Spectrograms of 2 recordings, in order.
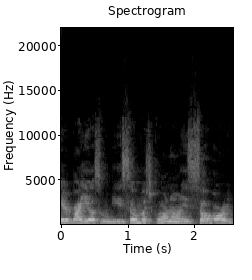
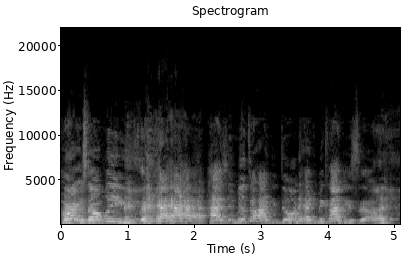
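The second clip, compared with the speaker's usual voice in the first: laughing; 7 semitones higher, 6 dB louder than usual. Real, not acted. Laughing while asking the audience.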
